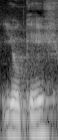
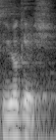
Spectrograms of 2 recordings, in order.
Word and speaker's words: Yogesh: name is Yogesh, but I don't say Yogesh when I'm in my native tongue, it's Yogesh.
